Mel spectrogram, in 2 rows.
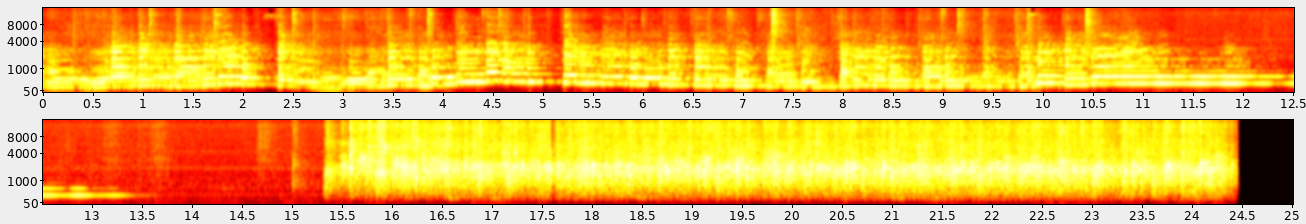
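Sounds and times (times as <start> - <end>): tenor saxophone long note: 0.0 - 13.8
audience applause: 15.3 - 24.5.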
